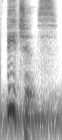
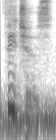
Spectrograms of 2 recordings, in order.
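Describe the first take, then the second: No difference in how they are said.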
